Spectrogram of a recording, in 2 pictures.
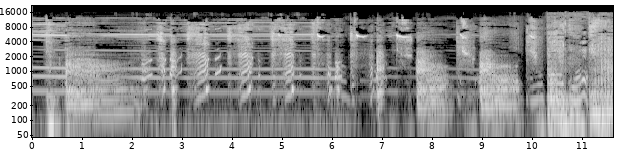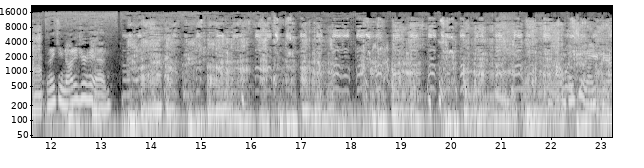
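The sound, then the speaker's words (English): A blue rubber screaming chicken toy lets out a string of shrill, harmonic squeals, followed by loud, ragged braying and grunting from a donkey that continues steadily, with people talking briefly in between. “I don't know which one was the donkey, which one was the rubber ducky,”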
